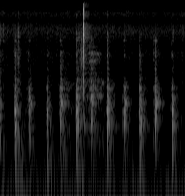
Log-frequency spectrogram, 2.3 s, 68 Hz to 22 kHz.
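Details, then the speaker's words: Porsche 911 996 with the pulley and accessory belt removed. The water pump wheel is rocked by hand, giving light sharp clicks. It doesn't sound too bad, but the bearing has quite a lot of play and needs replacing. "So, that's me moving the water pump uh wheel. And obviously it doesn't sound too bad, but there's load quite a lot of play in it."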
